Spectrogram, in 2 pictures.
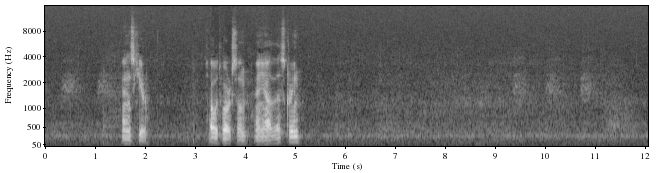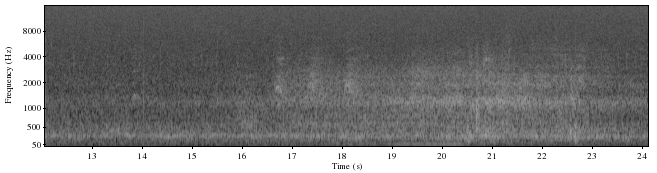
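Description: Fingers tap lightly on a phone's touchscreen.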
